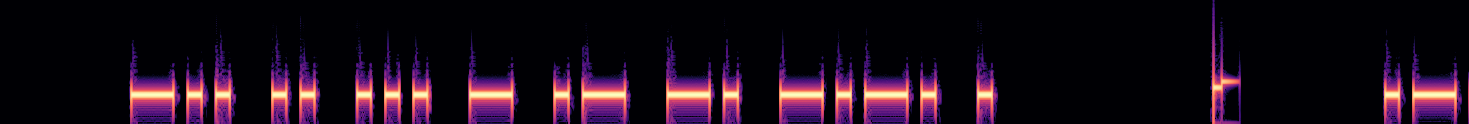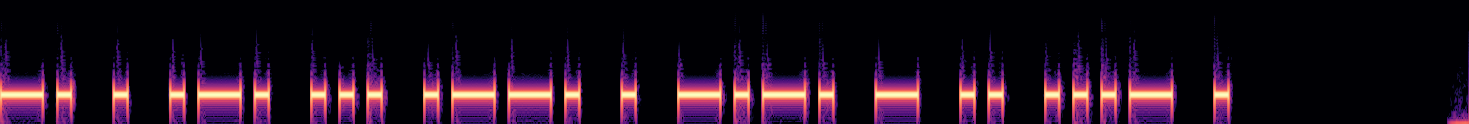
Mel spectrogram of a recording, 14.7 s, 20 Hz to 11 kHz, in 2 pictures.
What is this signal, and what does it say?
Morse code, heard as a keyed tone, about 17 wpm, 700 Hz. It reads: DISTANCE PERSPECTIVE
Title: Sentences from Top 1200 Words - New Word Drill - 17wpm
